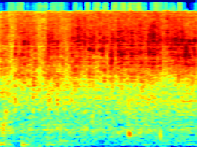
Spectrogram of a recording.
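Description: Hot water runs steadily from a tap into a sink being filled for washing muzzleloader parts, a continuous close hiss and gush of flow with no pauses.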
